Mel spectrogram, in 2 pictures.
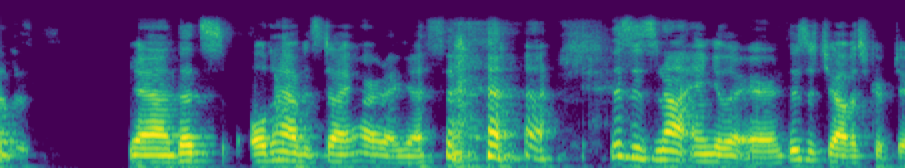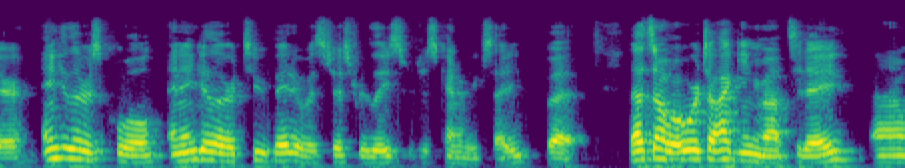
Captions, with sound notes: Yeah, that's old habits die hard, I guess (laughs). This is not Angular Air. This is JavaScriptAir. Angular's cool, and Angular Two Beta was just released, which is kind of exciting, but that's not what we're talking about today.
